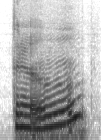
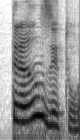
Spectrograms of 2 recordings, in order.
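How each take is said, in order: First: "trânsito" split slowly, tran-si-to, first syllable drawn out. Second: Said in the usual way. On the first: Shown as a demonstration. Teacher showing students where "trânsito" is stressed, syllable by syllable. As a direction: stretch "trânsito" into three separate syllables, long rising "trân". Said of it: "A antepenúltima sílaba". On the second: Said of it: "a gente sabe que é uma".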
